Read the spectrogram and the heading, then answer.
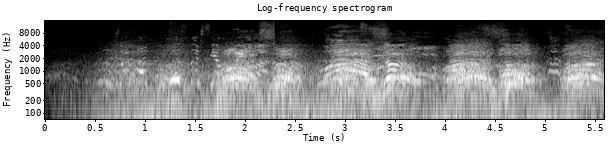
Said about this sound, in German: Schande, Schande, schreien die Protestierenden vor dem massigen Gebäude der Staatsduma in Moskau. Es sind keine oppositionellen Aktivisten, die die Abgeordneten beschimpfen, sondern es ist Russlands intellektuelle Elite.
